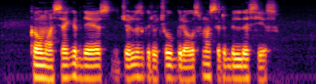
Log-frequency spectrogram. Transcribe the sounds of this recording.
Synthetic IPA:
kɐlˠnuɔsʲɛɡʲɪɾʲd̪ʲeːjoːsʲd̪ʲɪd͡ʒʲʊlʲɪsɡɾʲuːt͡ʃʲuːɡɾʲɛʊsmɐsɪɾbʲɪlʲd̪ʲɛsʲiːs

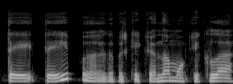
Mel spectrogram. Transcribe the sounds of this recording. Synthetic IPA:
t̪ɐɪt̪ɐɪpd̪ɐbɐrkʲiɛkʋʲiɛnɐmoːkʲiːklˠɐ

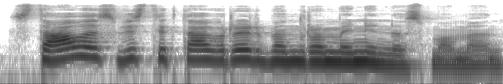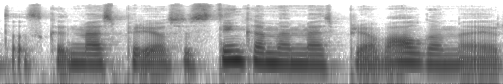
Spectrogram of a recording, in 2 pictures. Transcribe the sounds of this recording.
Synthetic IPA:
st̪ɑːlˠɐsʋʲɪst̪ʲɪkt̪ɑːɪɾɐɪɾbʲɛnd̪ɾuɔmʲɛnʲɪnʲɪsmo̰ːmʲɛnt̪ɐ̰skɐt̪mʲɛspʲɾʲiɛjoːsʊsʲɪ̥t̪ʲɪŋkɐmʲɛmʲɛspʲɾʲḭʋɐlˠɡoːmʲɛ̰ɪ̰ɾ

